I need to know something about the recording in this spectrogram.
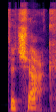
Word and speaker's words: Tkachuk: Is that how it's pronounced? Tkachuk.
